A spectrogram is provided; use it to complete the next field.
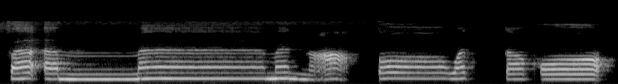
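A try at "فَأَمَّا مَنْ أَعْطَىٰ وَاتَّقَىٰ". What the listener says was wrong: Yang terlalu panjang. Fa'amma man a'ta wattaqa.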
